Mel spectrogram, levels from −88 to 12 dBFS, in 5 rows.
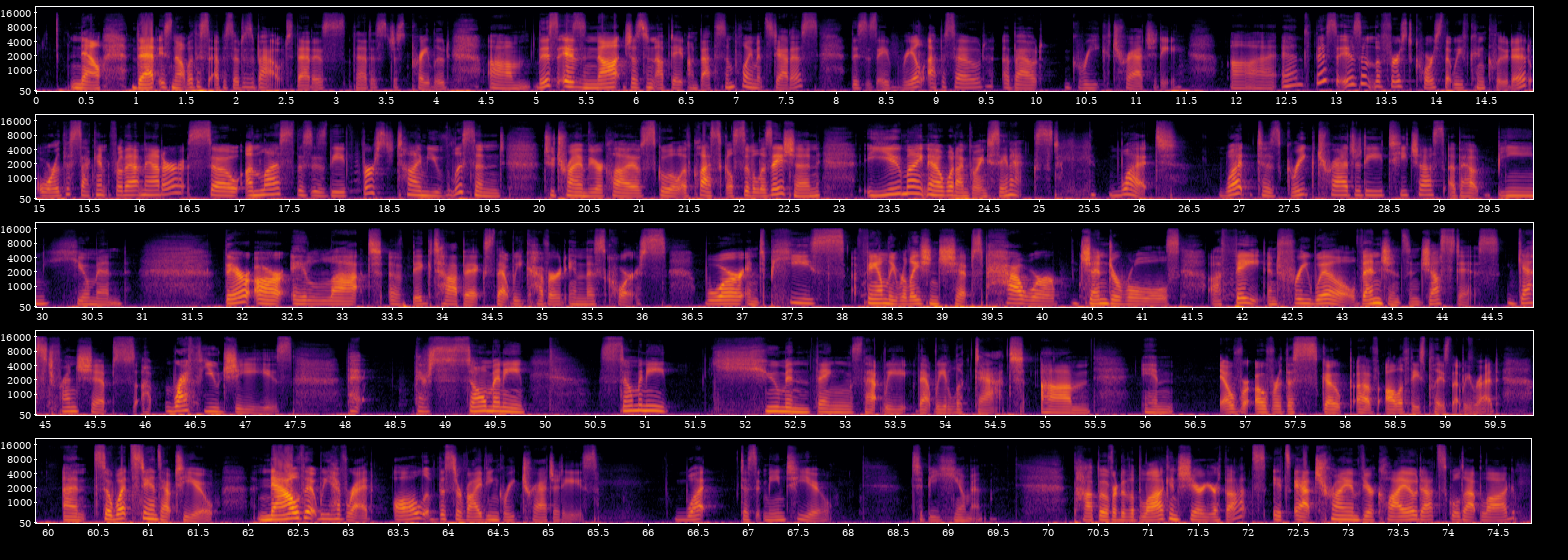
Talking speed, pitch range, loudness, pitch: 150 wpm, 155-210 Hz, -21 LUFS, 180 Hz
